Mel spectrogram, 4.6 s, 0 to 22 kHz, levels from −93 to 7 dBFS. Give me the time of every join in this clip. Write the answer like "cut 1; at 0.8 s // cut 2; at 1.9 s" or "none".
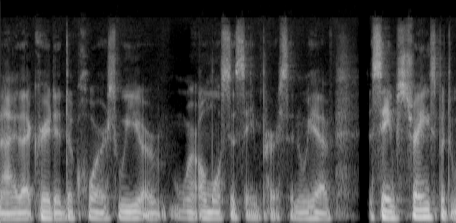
none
